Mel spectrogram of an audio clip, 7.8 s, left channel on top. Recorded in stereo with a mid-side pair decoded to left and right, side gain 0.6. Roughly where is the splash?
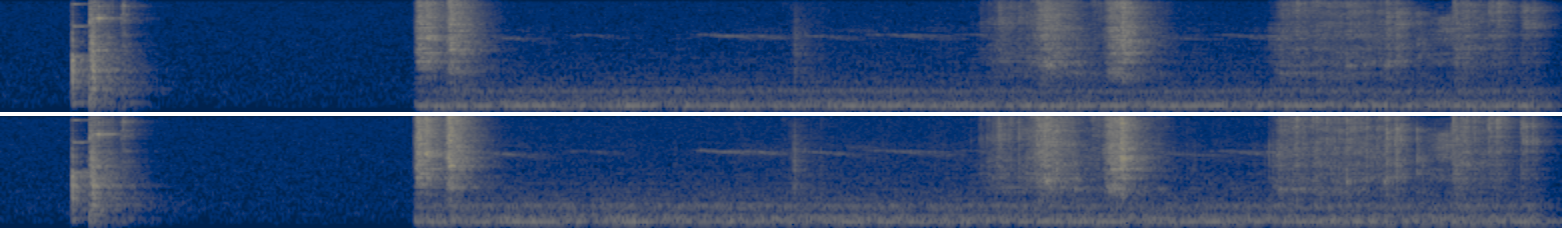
No splash in this recording.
